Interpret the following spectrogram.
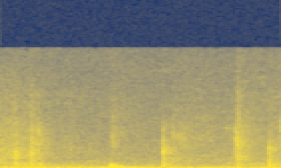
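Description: Quiet room tone with a low steady hum and faint ticks about once a second.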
